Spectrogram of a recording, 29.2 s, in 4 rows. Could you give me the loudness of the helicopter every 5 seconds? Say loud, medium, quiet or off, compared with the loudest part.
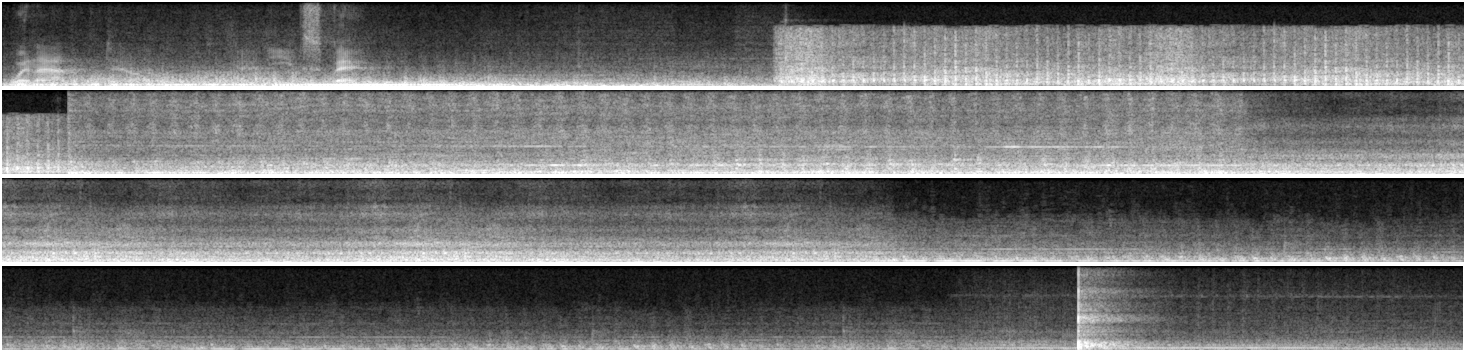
loud, loud, loud, loud, quiet, quiet.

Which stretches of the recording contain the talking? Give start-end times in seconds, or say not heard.
0.0-1.8.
